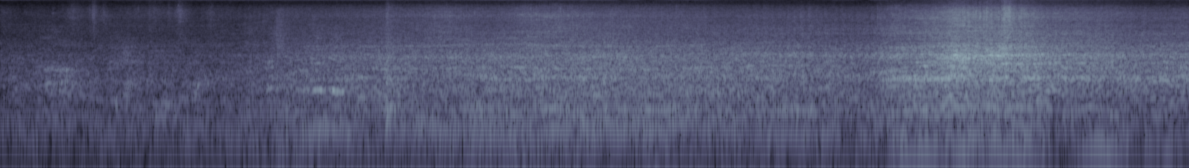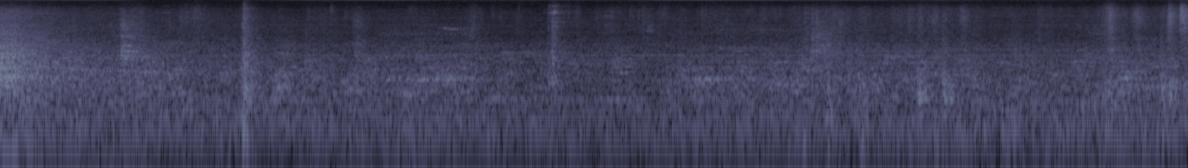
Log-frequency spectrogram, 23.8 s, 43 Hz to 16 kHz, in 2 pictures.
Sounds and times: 0.1s Walking through the traditional market 14.2s

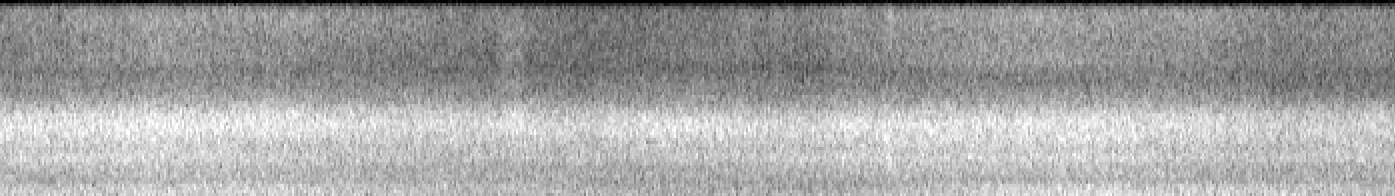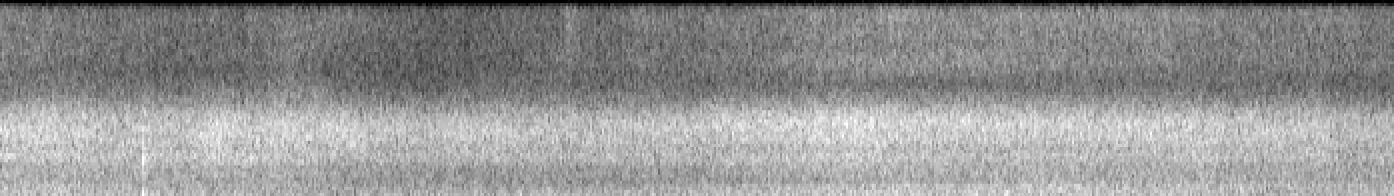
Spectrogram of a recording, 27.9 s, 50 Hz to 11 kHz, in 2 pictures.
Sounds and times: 0.0s waves 27.8s

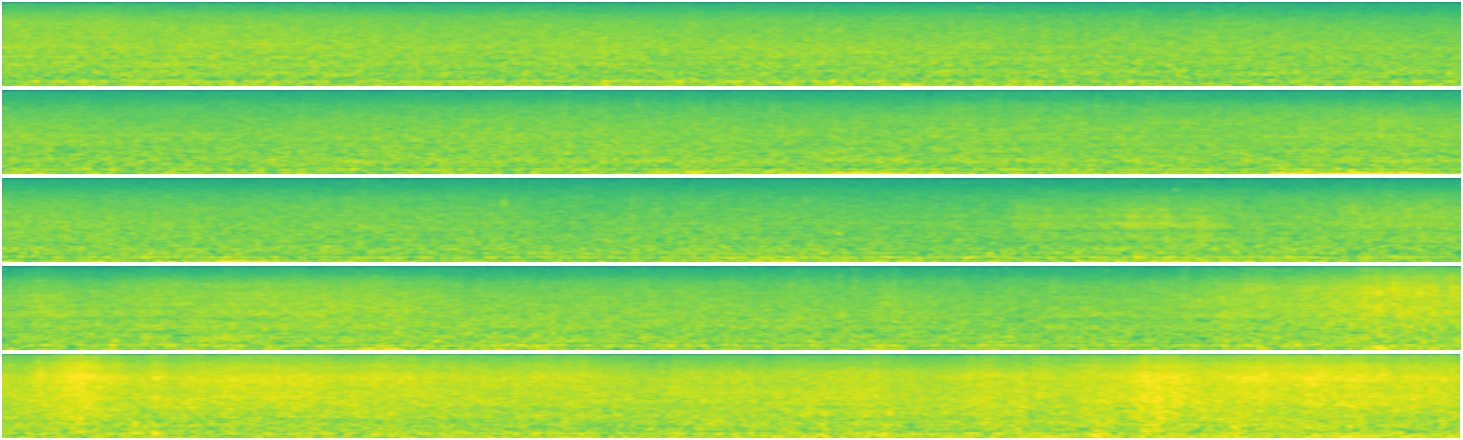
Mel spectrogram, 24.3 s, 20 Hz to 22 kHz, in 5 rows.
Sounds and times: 0.0s outgoing tide 24.3s

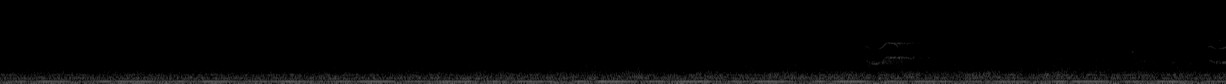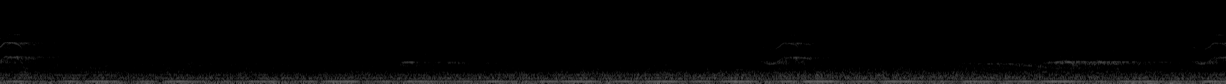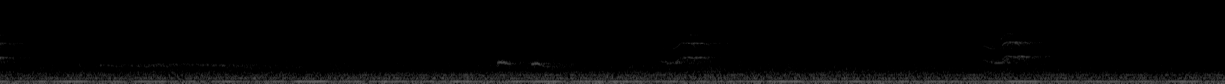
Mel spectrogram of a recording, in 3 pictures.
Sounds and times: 22.0s tawny owl 27.2s
31.1s tawny owl 31.9s
34.3s wren 35.2s
34.3s tawny owl 35.2s
34.4s pheasant 35.2s

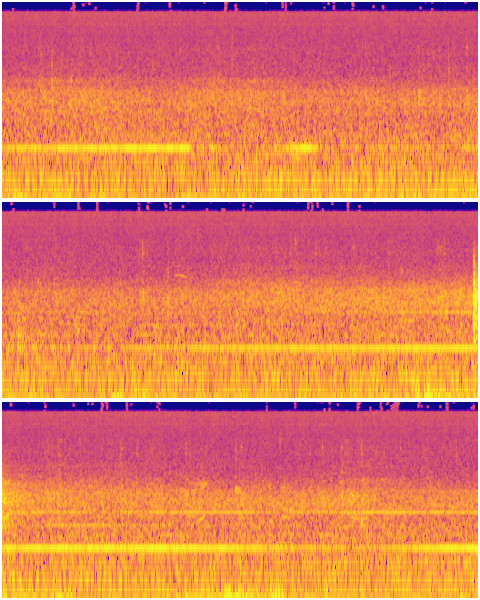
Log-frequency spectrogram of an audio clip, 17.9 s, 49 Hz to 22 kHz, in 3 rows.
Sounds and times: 0.0s raining 17.8s

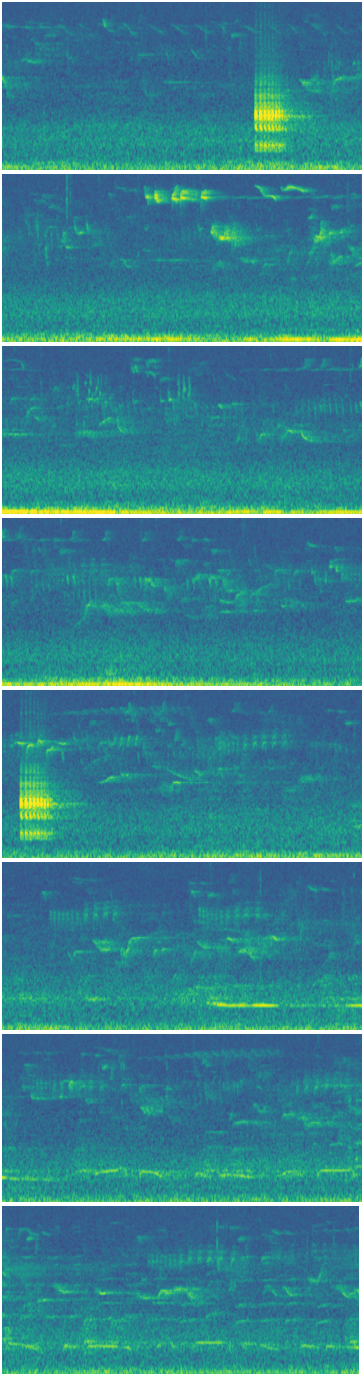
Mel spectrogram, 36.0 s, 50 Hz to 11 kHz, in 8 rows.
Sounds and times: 3.2s European green woodpecker strikes a tree 3.9s
18.2s European green woodpecker strikes a tree 19.0s

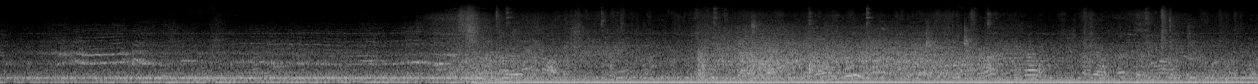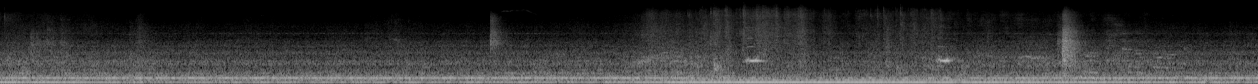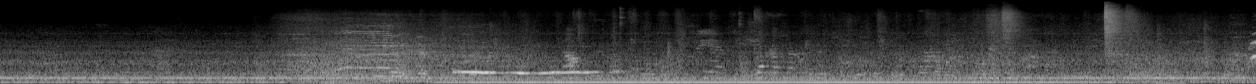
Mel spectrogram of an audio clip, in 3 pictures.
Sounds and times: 0.0s drone of the air conditioner 37.7s
0.5s crying children 3.1s
4.0s customers 13.5s
4.1s clutter of the shopping carts 13.3s
4.2s sliding door 10.1s
4.2s cash registers 13.2s
18.8s clutter of the shopping carts 24.0s
27.8s customers 37.7s
27.8s sliding door 29.7s
27.9s clutter of the shopping carts 37.7s
28.4s crying children 31.4s

